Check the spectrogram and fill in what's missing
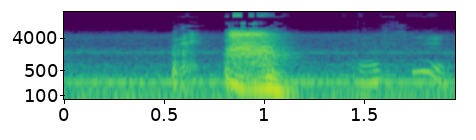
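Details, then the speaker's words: Induced sneezing on camera with a partner: short in-breath, then a single loud voiced sneeze, followed by brief quiet voices. "Yeah. My nose wants to sneeze again. I can feel it."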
